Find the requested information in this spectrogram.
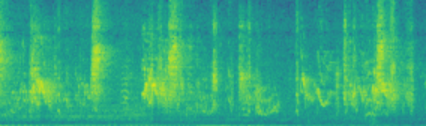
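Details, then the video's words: Aviary budgerigars singing and playing: soft warbling chatter and squawks over a steady low rumble. "Budgies singing and playing in their Aviary"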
